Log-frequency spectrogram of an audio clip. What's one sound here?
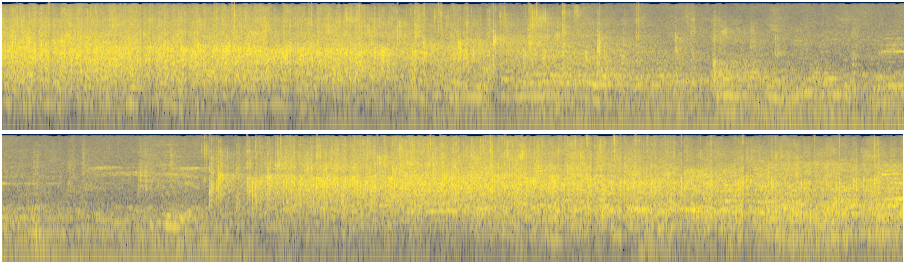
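A large crowd chatters in an echoing hall.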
